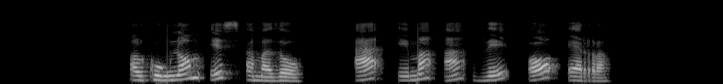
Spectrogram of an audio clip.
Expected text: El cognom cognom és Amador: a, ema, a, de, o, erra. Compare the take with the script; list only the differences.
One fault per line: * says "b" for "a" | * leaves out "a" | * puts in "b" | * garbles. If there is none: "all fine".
* leaves out "cognom"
